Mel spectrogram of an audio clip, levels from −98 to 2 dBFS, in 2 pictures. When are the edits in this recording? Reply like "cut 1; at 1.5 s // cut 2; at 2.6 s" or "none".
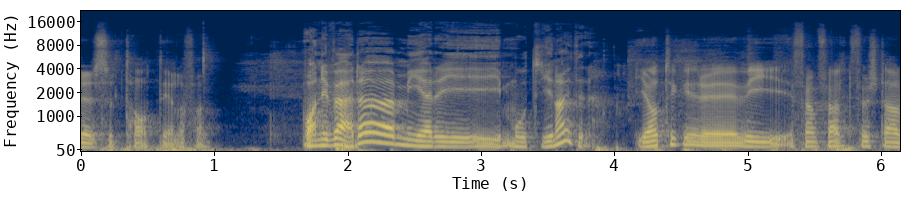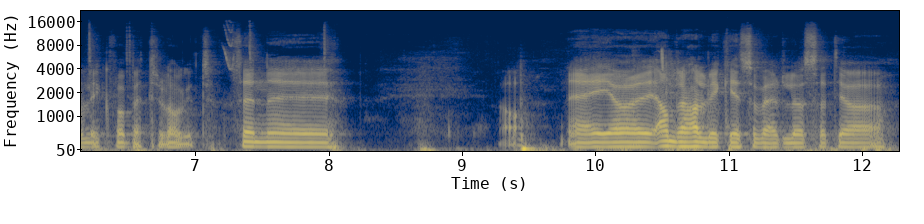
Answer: cut 1; at 4.1 s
